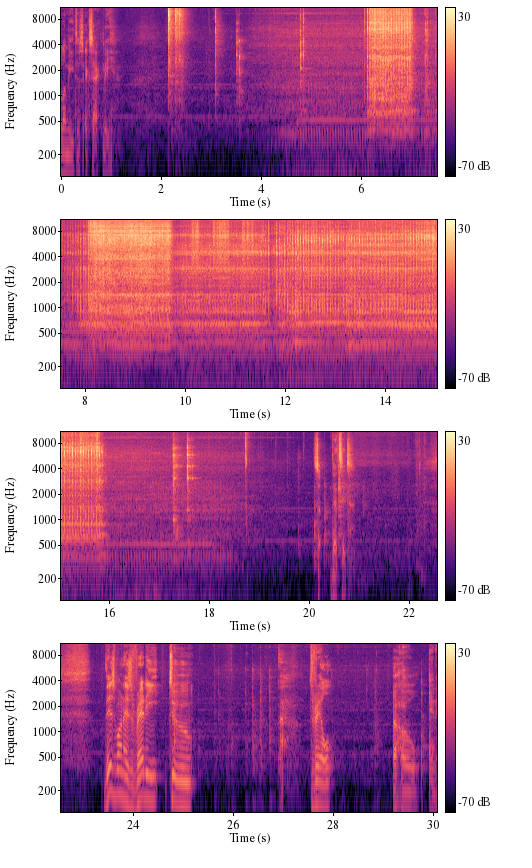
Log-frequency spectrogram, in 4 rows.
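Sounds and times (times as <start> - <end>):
chisel cutting spinning wood: 4.0 - 18.7
wood lathe running: 4.0 - 18.8.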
